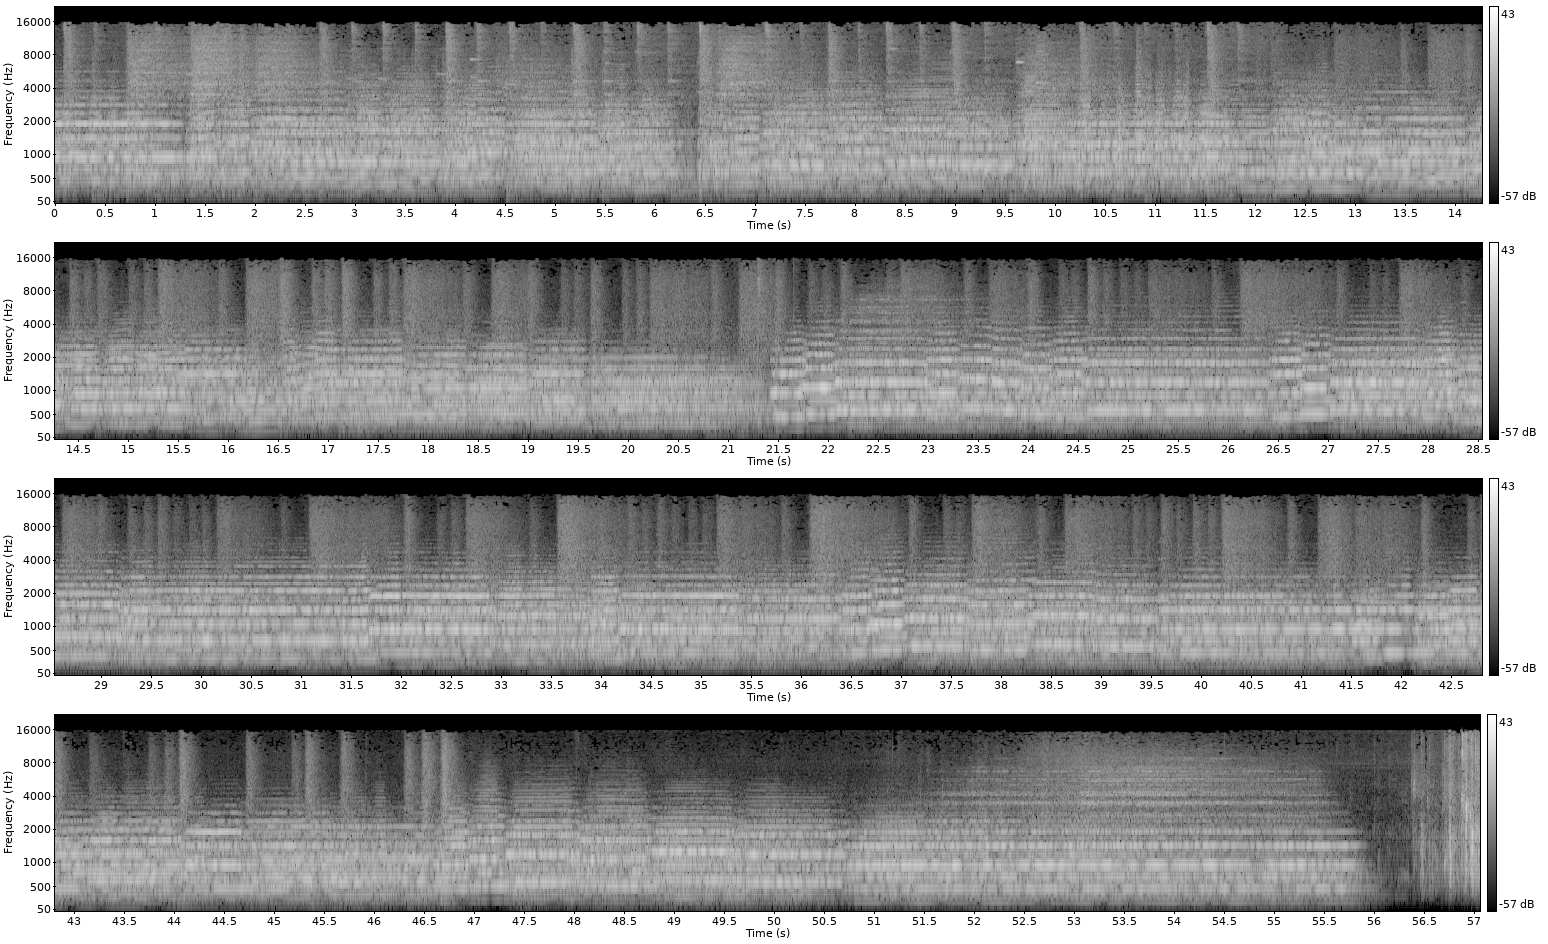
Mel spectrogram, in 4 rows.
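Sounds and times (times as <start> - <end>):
brass band playing: 0.0 - 57.0
sharp percussion hits: 0.7 - 12.5.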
